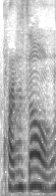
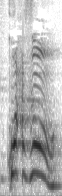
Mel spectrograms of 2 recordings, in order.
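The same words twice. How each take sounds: First: It is said with an English pronunciation. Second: It is said with a French pronunciation.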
